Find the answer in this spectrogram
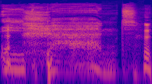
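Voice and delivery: put-on creepy cartoon whisper. Joking about what the giant parade balloon seems to say: put-on whisper as balloon Bart. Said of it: "You can kinda hear it whisper".

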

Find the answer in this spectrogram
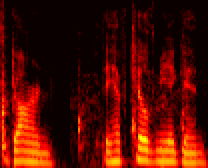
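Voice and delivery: deadpan, poker-face, flat, emotionless monotone delivery. Imitating a gamer who feels emotions but shows none: mock emotionless voice. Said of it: "feeling emotions but not expressing them".

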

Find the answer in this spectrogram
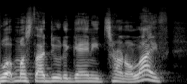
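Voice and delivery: ordinary delivery

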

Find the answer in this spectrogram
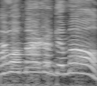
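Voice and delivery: very high, loud, furious raging yell. Speaker acts out freaking out while a friend tries to hold them back, retelling a raging shout. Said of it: "And I freak out every time".

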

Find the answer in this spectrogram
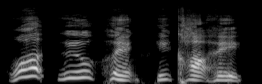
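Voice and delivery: loud, slow, struggling speech with stiff jaw, lips. Reading a story, a character just freed from a freezing spell tries to speak, stiff-jawed. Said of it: "where [name] was just coming out of the spell that had frozen him in place. He flexed his hands and feet, and though he could move his jaw, it was stiff and the lips and tongue were not quite ready".

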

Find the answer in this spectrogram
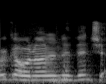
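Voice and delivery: flat, creaky monotone with no rise. Mocking a trailer's lifeless line reading, in a monotone Nathan Drake voice. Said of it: "it was completely monotone".

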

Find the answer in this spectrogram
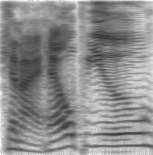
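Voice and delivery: very high, loud chain-smoker lady voice. Speaker retells entering a building and a security guard asking: imitating a security guard lady. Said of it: "You make it sound like she's like a 55-year-old smoker".

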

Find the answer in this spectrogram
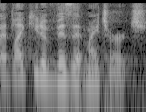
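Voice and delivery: normal talking voice

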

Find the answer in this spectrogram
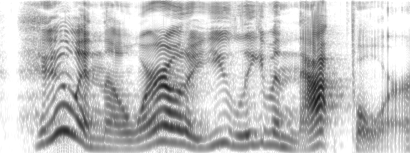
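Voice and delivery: attitude-laden delivery. Showing parents the wrong way to ask a kid this, with attitude. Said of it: "not in a way of like an attitude".

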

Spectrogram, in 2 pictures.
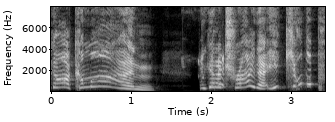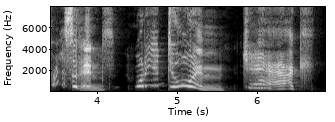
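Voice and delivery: put-on very slow, very high, swooping, drawn-out whine. Imitating one whiny guy in the crowd: imitating a whiny bystander. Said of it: "one whiny guy there. He's just like".

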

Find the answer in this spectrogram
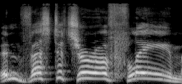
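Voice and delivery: very high, dramatic, yelled shout. Voicing a character who yells out a spell name: character yelling a spell name. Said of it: "and then he yells out".

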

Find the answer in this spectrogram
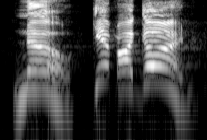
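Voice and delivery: shrill, booming, swooping, very loud drawn-out yell. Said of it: "I yell, yell up to Danielle".

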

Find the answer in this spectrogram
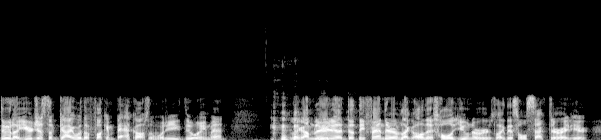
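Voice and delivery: cocky, snarky, taunting tone. Acting out Hal Jordan talking down to Batman: imitating Hal Jordan taunting. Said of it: "He's really, like, taunting him".

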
